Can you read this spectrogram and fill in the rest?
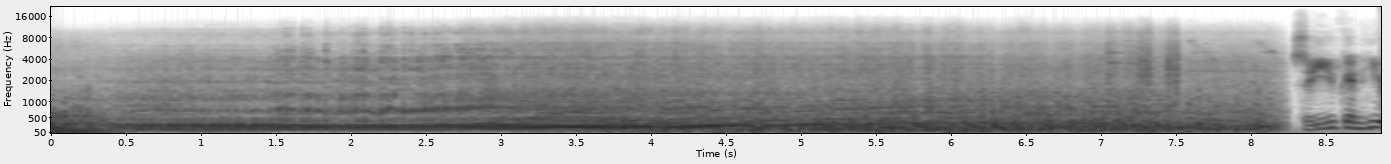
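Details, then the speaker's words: Turbocharged Predator 670cc V-twin drag rail, no tachometer, run well above the earlier 7,100 rpm: pitch climbs far past normal top revs then cuts off abruptly as the CVT primary clutch blows apart; engine over-revved. "when the primary let loose the engine was spinning quite a lot higher so not only were we doubling the amount of power recommended through this cvt uh we also i'm sure greatly exceeded the maximum recommended rpm"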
